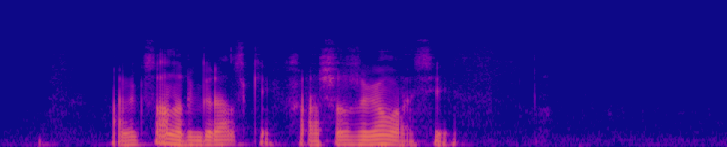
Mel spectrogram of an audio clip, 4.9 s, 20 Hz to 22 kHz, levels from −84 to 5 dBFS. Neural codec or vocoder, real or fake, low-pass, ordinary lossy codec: autoencoder, 48 kHz, 128 numbers a frame, DAC-VAE, trained on Japanese speech; fake; 7.2 kHz; none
